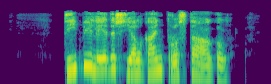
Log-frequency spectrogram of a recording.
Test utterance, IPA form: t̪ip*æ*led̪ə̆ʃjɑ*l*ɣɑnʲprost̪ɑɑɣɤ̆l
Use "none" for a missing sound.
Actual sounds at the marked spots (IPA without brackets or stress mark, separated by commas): e, l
